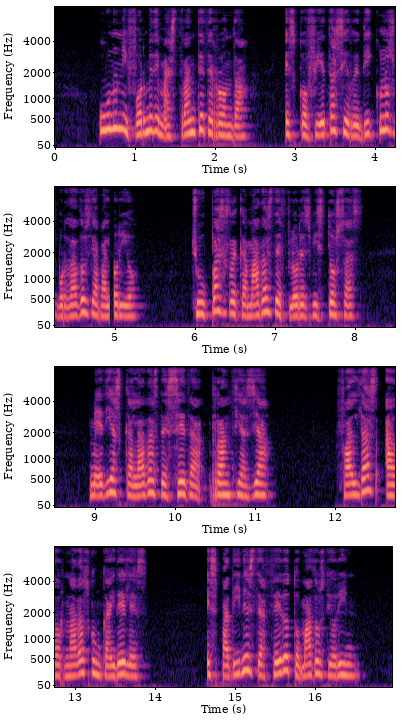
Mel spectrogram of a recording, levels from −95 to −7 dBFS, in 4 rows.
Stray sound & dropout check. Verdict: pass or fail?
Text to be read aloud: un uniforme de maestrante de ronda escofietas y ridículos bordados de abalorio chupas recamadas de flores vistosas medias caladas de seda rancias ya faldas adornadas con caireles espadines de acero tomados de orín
fail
